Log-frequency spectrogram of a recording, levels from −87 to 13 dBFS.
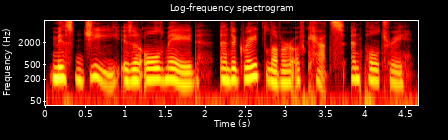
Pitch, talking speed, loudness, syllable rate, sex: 185 Hz, 180 wpm, -18 LUFS, 3.8 syllables/s, female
